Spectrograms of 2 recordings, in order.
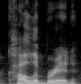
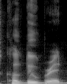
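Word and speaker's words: colubrid: no no no you can say calgary or calabrid i thought it was kalubrit but no no you have to say calgary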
